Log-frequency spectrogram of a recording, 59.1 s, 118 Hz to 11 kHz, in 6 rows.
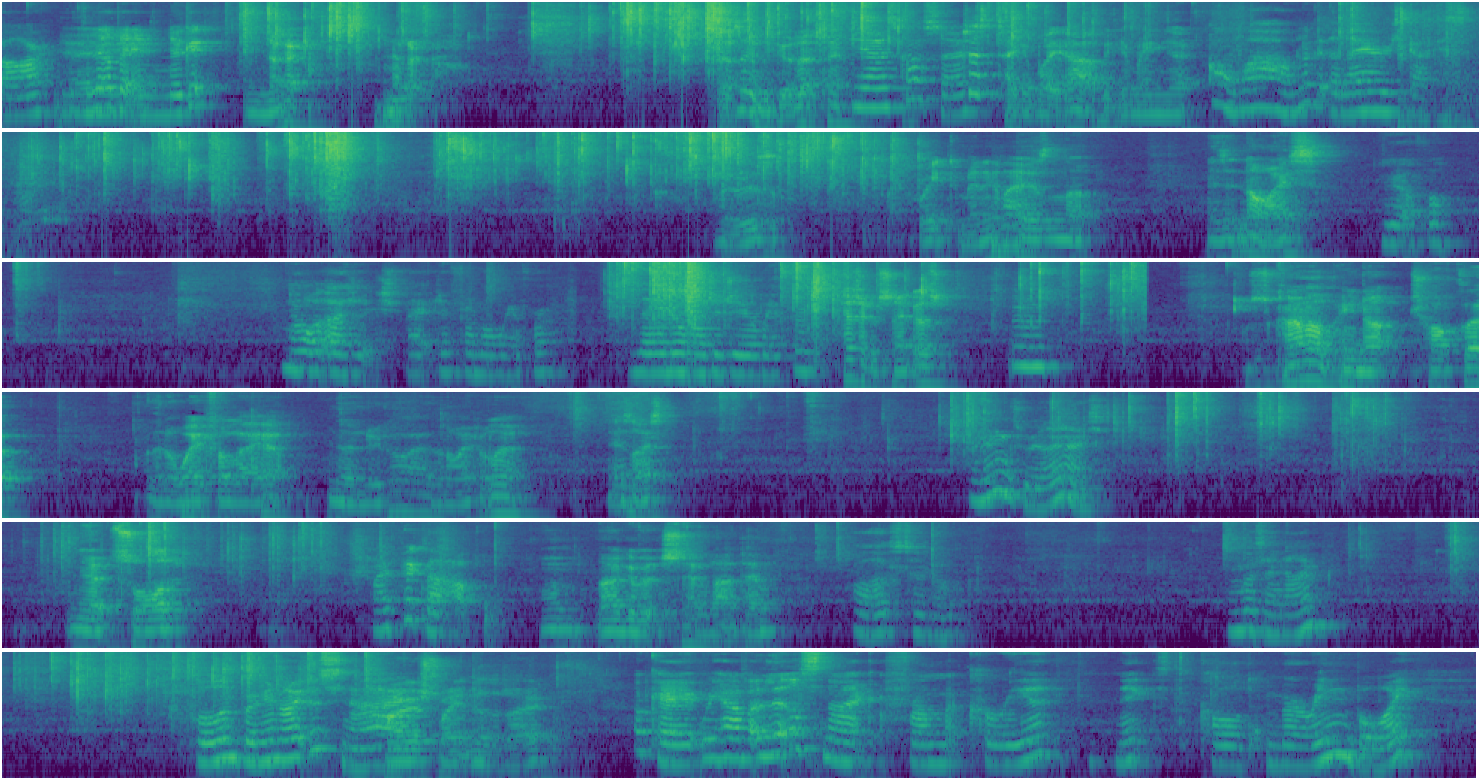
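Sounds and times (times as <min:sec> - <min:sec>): plastic wrapper crinkling: 0:01.4 - 0:07.9, 0:08.8 - 0:16.2, 0:23.7 - 0:27.4, 0:33.3 - 0:42.8, 0:44.8 - 0:45.7, 0:47.5 - 0:53.0.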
